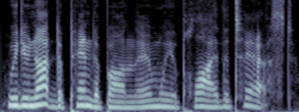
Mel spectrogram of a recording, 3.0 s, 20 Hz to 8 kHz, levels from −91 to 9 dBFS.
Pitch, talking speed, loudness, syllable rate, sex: 170 Hz, 180 wpm, -18 LUFS, 4.6 syllables/s, male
